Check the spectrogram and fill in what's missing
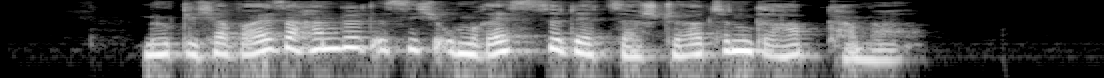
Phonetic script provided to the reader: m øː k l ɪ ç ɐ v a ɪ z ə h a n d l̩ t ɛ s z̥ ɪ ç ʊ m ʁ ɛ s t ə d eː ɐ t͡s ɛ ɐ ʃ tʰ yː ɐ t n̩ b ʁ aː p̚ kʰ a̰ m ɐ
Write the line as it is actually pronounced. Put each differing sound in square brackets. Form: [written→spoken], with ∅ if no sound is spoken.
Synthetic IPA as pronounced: m øː k l ɪ ç ɐ v a ɪ z ə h a n d l̩ t ɛ s z̥ ɪ ç ʊ m ʁ ɛ s t ə d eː ɐ t͡s ɛ ɐ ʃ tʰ [yː→øː] ɐ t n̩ [b→ɡ] ʁ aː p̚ kʰ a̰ m ɐ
